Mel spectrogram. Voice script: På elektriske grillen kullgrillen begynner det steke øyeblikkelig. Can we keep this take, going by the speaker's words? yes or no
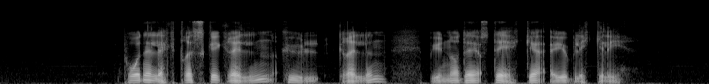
yes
